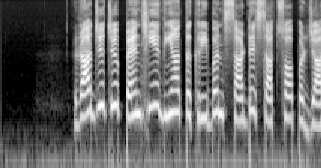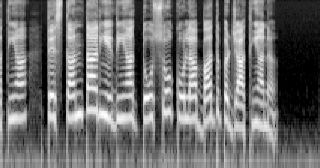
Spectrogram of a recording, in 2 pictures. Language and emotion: Dogri, neutral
